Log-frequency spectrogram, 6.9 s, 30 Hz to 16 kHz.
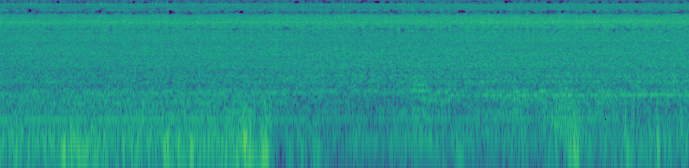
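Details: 2012 Toyota Camry 2.5: steady idle with a faint, thin whine above the engine holding its pitch; symptom of a failing alternator.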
